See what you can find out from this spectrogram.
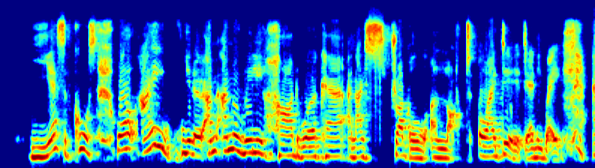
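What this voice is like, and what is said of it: Non-American foreign accent. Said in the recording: “obviously by accent, you did not start here in the US”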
